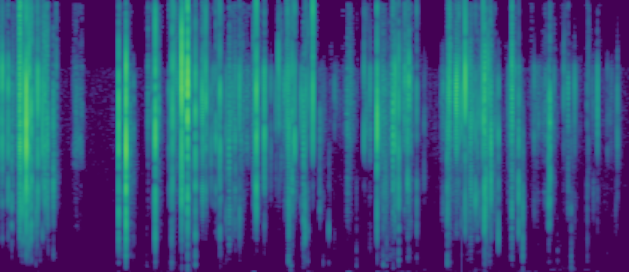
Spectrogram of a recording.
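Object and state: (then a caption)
Plastic-wrapped bar soap. A yellow solid bar of soap in clear plastic film with a printed label on the back is turned in both hands while fingertips rub the film along its edges and face. The film gives off soft, bright crinkles and crackles in irregular bursts, with quiet pauses between them and a faint low hum underneath.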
